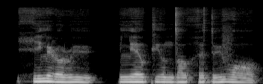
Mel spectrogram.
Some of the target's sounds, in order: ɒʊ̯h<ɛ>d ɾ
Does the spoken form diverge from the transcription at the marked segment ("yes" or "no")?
yes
